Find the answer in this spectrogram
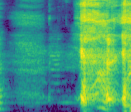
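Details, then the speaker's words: Chronic cough in an older woman of pension age, persisting despite drinking dog fat with milk. "у меня опять что-то стал кашель мучит меня хоть я и собачий жир пью с молоком"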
